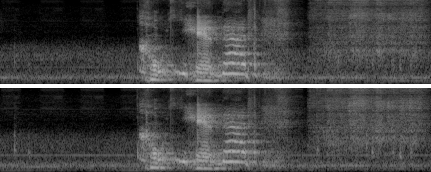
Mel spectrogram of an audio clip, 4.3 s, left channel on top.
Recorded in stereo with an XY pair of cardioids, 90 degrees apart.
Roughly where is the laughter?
Ahead left.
